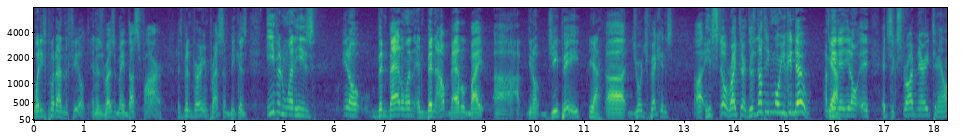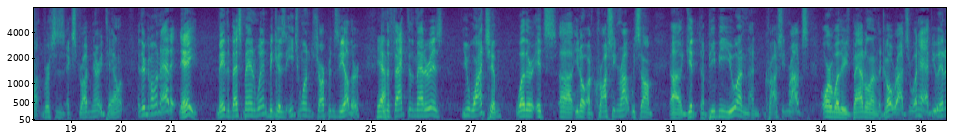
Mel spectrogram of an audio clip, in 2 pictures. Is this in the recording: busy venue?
yes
